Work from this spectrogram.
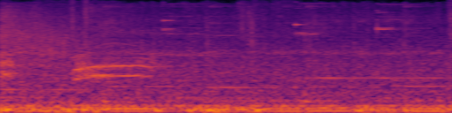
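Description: Crows caw a few times in a speedrun video game, short harsh calls over a steady low ambient background.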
